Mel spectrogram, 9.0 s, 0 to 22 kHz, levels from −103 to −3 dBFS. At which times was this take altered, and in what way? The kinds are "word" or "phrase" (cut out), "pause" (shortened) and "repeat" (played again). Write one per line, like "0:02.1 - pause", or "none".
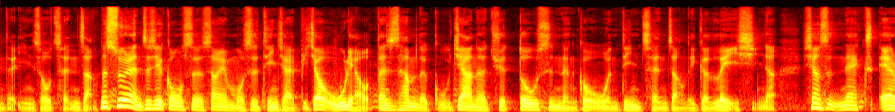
none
